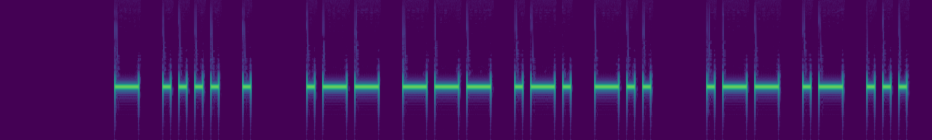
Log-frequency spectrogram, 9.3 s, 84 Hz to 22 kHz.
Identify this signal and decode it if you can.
Morse code, heard as a keyed tone, about 16 wpm, 700 Hz. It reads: THE WORD WAS
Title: Sentences from Top 1000 Words - Review Part 5 - 15wpm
